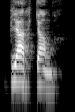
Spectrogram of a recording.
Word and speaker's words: Bjarkan: Bjarkan.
